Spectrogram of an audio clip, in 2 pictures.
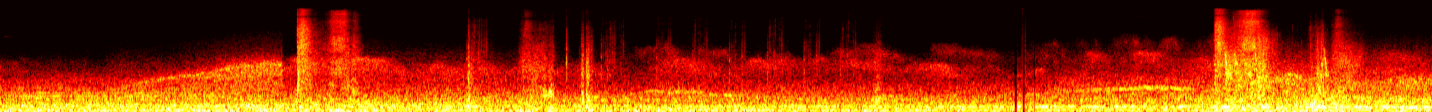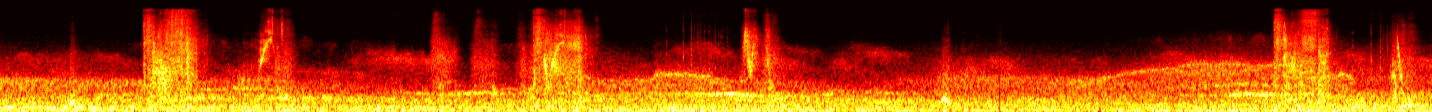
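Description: Wind rushes past steadily during a fast swinging flight.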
